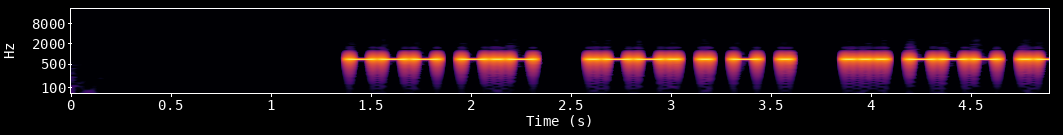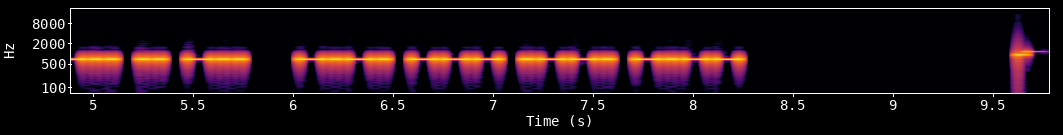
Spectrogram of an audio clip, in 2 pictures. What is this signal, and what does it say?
Morse code, heard as a keyed tone, about 30 wpm, 700 Hz. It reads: OK PETE SOLID COPY
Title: Practice QSO - Exchange 3 - More Info - 30wpm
